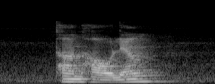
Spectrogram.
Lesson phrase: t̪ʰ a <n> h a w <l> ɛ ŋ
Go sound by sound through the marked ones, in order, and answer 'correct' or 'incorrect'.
correct, correct

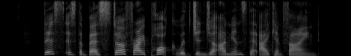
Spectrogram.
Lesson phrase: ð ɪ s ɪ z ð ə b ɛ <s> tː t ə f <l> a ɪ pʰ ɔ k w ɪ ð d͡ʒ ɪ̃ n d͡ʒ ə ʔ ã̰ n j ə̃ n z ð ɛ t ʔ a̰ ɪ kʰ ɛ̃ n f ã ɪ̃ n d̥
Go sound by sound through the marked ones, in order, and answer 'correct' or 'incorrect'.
correct, incorrect

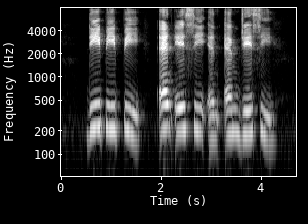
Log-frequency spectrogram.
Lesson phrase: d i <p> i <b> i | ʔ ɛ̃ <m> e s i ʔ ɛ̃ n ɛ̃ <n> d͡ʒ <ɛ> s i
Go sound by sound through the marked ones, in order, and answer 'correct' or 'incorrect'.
correct, incorrect, incorrect, incorrect, incorrect

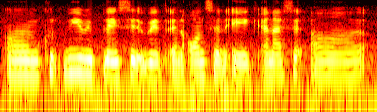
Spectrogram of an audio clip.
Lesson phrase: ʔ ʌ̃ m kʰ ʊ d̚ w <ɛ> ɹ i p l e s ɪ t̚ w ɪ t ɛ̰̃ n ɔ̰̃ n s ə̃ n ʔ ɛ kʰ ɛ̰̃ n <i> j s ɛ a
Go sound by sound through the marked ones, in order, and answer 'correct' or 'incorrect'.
incorrect, incorrect

